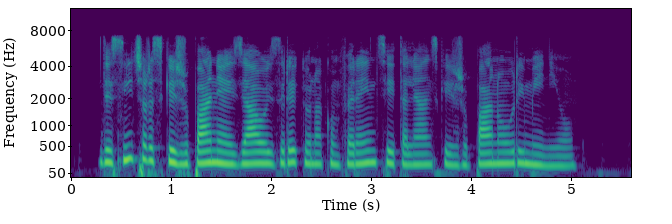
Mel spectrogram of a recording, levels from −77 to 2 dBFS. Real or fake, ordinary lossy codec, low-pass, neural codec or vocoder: real; none; 7.2 kHz; none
